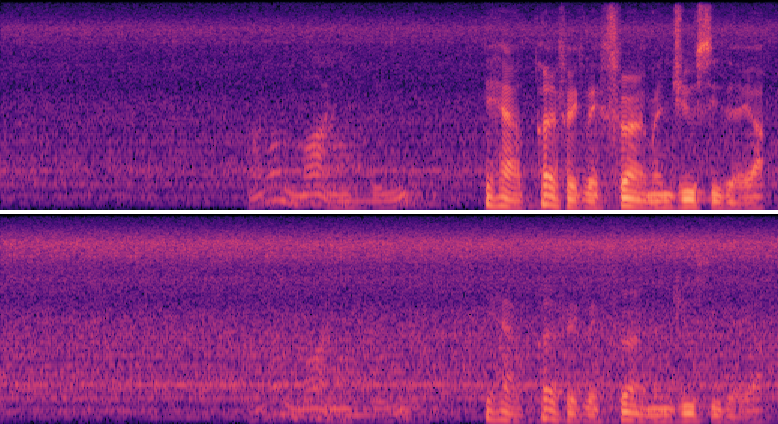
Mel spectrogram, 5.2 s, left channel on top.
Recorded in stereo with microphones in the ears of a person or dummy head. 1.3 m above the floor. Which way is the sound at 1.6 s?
80° left.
